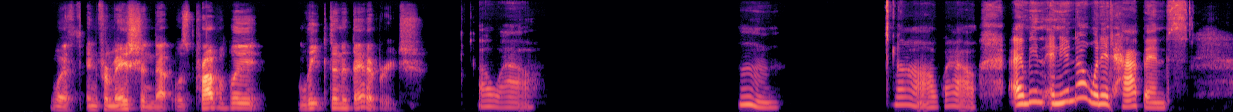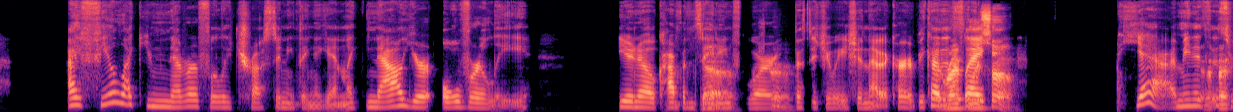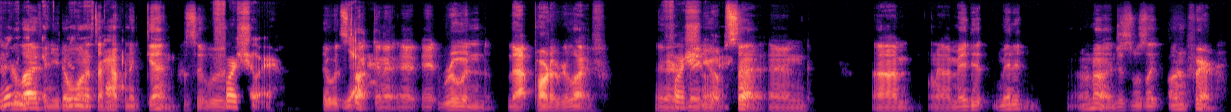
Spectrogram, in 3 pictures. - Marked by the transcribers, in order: tapping; stressed: "again"
- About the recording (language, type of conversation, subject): English, unstructured, What do you think about companies tracking what you do online?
